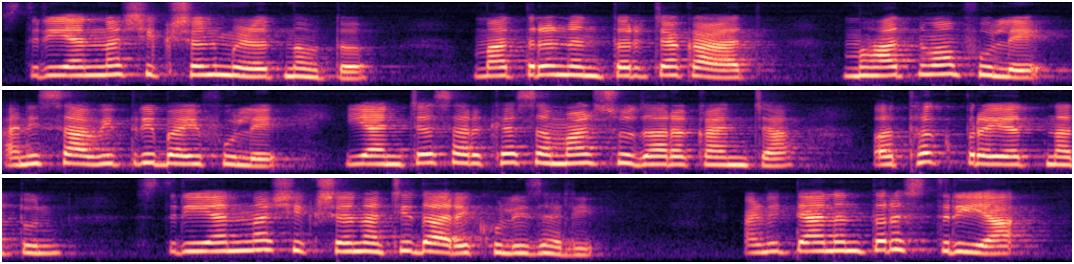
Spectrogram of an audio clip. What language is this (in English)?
Marathi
